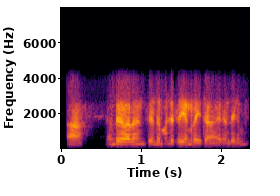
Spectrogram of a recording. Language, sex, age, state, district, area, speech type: Malayalam, male, 30-45, Kerala, Palakkad, rural, conversation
